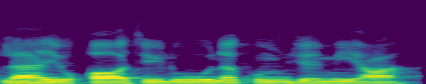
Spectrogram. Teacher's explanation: الميم في لا يقاتلونكم هي ميم ساكنة أتى بعدها حرف الجيم، والجيم من حروف الإظهار، تقرأ لا يقاتلونكم جميعا هكذا ساكنة مظهرة، ولا يدخل فيها أي عملية إدغام أو إقلاب أو إخفاء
